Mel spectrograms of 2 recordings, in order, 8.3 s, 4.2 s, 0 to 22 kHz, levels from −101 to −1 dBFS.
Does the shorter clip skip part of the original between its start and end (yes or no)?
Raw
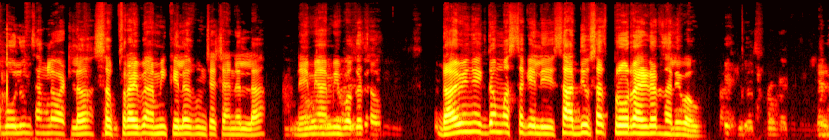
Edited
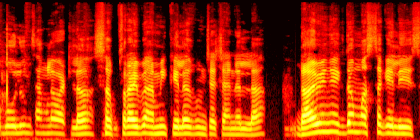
yes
